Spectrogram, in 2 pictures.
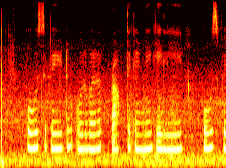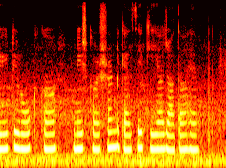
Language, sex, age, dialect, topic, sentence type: Hindi, male, 18-24, Marwari Dhudhari, agriculture, statement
